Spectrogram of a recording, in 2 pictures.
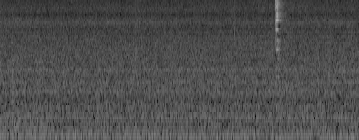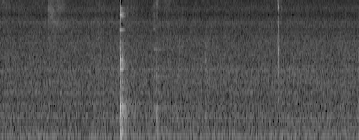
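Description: A stemmed beer glass clinks sharply against a hard surface about seven seconds in, with a short ring after it. There is a fainter tap a few seconds earlier, all over a steady low hum.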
